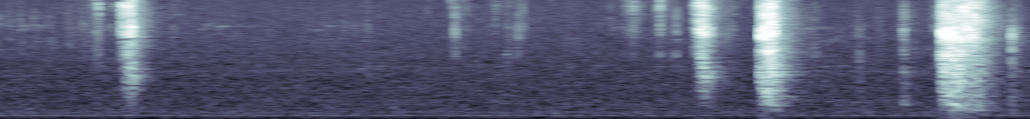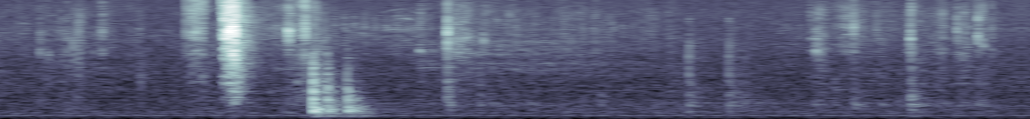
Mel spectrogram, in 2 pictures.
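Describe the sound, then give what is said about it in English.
Gaffer tape ripped and pressed down around a dished bicycle gear to close the gaps of a mould: a few sharp tearing bursts, separated by quiet stretches and faint handling noises. “So we've got the dished side here, and that goes on the dished side, and we gaffer tape it down so there's no gaps.”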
